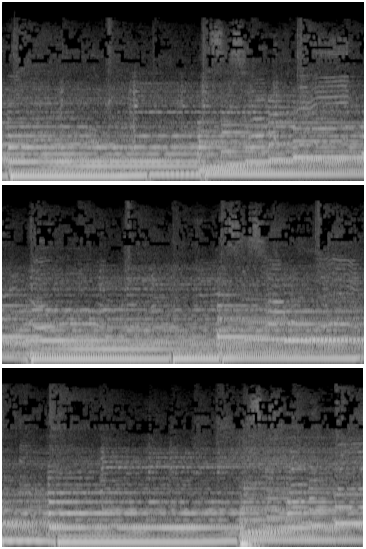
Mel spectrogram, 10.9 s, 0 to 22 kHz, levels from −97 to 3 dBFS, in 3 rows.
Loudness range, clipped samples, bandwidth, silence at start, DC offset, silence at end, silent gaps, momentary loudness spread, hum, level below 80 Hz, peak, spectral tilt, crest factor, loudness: 1 LU; under 0.1%; 14.5 kHz; 0 s; under 0.1%; 0 s; none; 2 LU; none; -36 dBFS; -12 dBFS; -7.5 dB/octave; 14 dB; -27 LUFS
